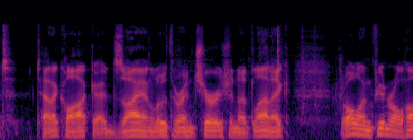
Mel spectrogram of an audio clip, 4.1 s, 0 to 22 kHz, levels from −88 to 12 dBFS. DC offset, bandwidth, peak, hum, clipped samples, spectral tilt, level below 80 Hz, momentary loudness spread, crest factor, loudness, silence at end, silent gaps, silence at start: under 0.1%; 11.5 kHz; -12 dBFS; none; under 0.1%; -5.5 dB/octave; -54 dBFS; 9 LU; 18 dB; -30 LUFS; 0 s; none; 0 s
